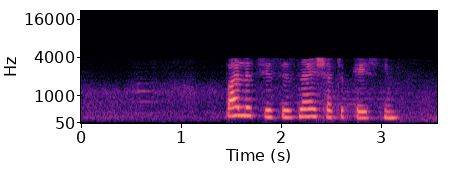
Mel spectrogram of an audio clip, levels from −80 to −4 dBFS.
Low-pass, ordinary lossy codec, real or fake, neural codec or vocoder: 7.2 kHz; AAC, 16 kbps; fake; codec, 16 kHz, 0.4 kbps, LongCat-Audio-Codec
